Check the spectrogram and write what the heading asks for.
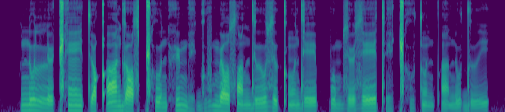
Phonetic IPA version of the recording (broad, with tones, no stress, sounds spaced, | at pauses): n u˥ lː ø˩˧ ǁʰ ẽː˥ i̯ t̪ y˩˧ qʼ ã˧˥ ɡ ɯː˩ sˤ ǁʰ u˧ n h y˥ m e̤˩ ɡ ṳ˧˥ v m ø˧ y̯ sˤ ẽ˧ n d ɯː˧˥ u̯ z ɯ˩˧ kʼ ũ˩˧ d eː˩˧ pː u˧ m z ø˩˧ z eː˧˥ tʼ e̤˧ ǁʰ ṳ˧ t̪ ũ˩ n pʼ ã˩ n u˩˧ d̪ ɯ˩˧ i̯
